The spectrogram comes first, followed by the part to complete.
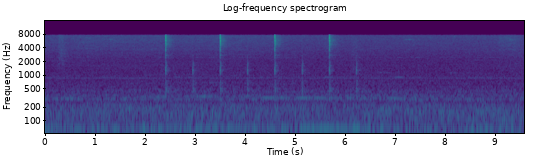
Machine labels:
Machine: valve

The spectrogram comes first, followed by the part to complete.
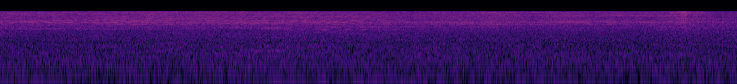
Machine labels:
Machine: fan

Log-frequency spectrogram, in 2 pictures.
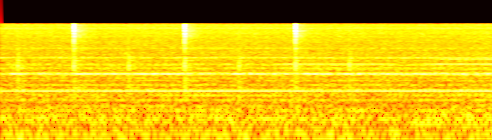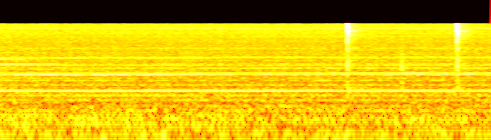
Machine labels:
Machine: valve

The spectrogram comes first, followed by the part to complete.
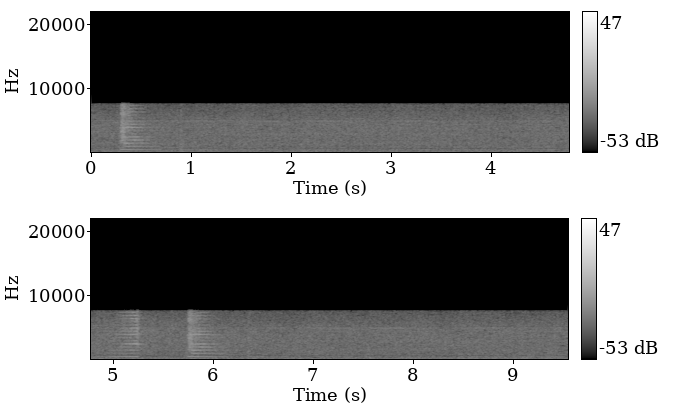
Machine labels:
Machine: slide rail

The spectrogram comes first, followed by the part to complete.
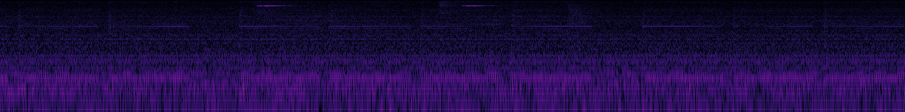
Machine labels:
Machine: slide rail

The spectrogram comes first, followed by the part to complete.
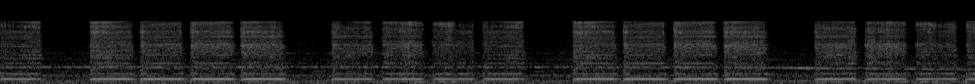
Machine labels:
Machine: slide rail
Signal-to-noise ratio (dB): 6 dB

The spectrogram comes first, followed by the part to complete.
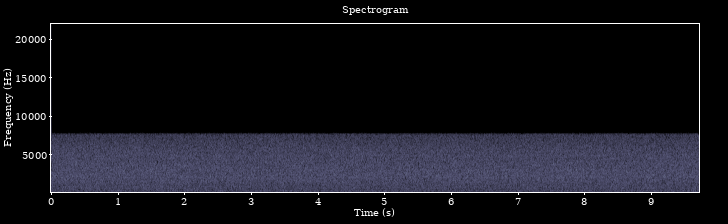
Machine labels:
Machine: fan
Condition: abnormal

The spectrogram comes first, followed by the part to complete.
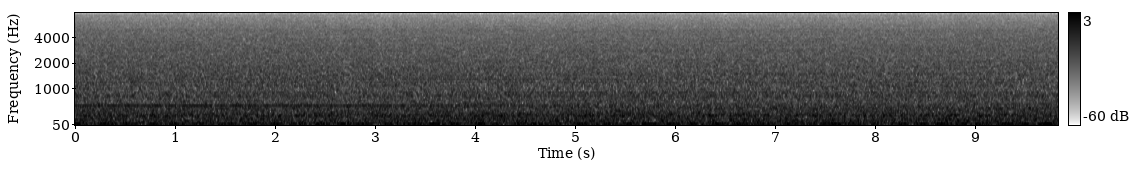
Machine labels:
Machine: fan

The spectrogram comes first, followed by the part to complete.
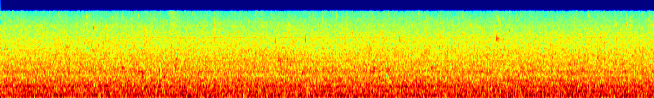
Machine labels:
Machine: pump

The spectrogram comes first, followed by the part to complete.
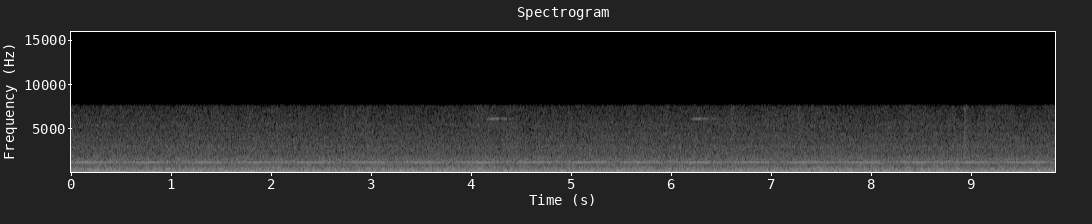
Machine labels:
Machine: fan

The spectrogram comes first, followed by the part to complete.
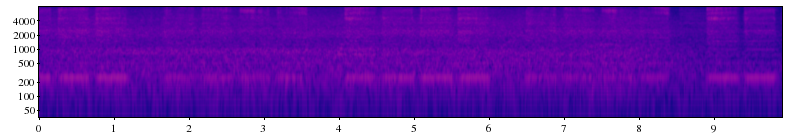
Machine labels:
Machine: slide rail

